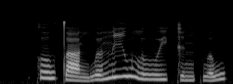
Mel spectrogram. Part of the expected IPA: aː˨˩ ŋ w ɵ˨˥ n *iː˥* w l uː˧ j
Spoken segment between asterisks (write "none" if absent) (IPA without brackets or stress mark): iː˥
